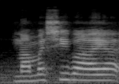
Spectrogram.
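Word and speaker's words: നമഃശിവായ: മാറിയാൽ അർത്ഥം തന്നെ മാറും ഒരു ഉദാഹരണം പറഞ്ഞാൽ നമശിവായ എന്നാൽ ശിവനെ നമിക്കുന്നു എന്നാണ് അർത്ഥം നശ്ശിവായ ആയാലോ നാശമാകട്ടെ എന്ന് അർത്ഥവുമാകും അതുകൊണ്ട് ഭക്തജനങ്ങൾ എപ്പോഴും ബോധവാന്മാരായിരിക്കുക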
